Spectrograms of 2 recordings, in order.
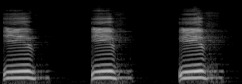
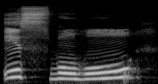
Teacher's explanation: کیونکہ اس جو ہے نا ایسا پڑھنا، وہ گویا کہ یہاں پر سا نہیں بلکہ سین ہے، تو اِسْمُهُ نہیں پڑھنا، اِث بغیر سیٹی کے نکالنا ہے سا کو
